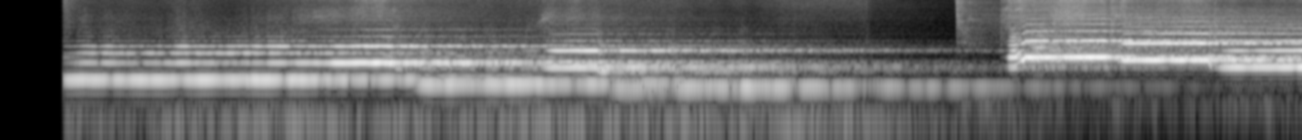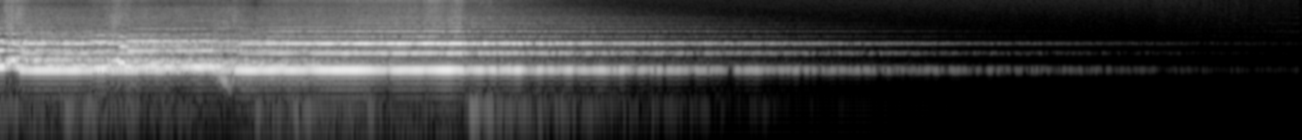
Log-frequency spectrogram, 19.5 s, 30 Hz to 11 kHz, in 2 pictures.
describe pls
Instrument samples > Wind
Natural Native Flute with Lush Reverb
A beautiful and relaxing native Flute melody played by RJ Roush and recorded in Studio CVLT. Recorded on the Audiofuse AF Studio with a Sure Beta 57a microphone. Lightly processed in Reaper with Fab Filter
